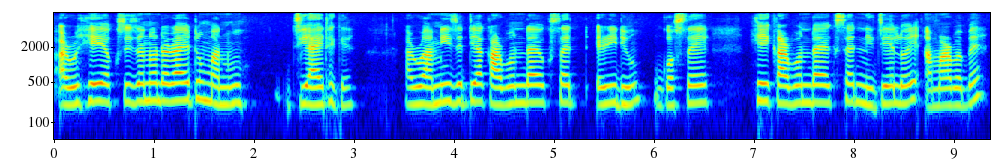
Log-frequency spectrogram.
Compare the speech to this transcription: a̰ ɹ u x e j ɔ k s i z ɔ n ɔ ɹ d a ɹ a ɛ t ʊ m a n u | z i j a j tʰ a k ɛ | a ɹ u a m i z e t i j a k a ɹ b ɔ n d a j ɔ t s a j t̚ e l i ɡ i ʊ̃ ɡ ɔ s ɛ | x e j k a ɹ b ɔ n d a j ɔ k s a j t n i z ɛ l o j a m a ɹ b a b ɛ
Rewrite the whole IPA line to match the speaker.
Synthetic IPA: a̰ ɹ u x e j ɔ k s i z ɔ n ɔ ɹ d a ɹ a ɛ t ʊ m a n u | z i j a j tʰ a k ɛ | a ɹ u a m i z e t i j a k a ɹ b ɔ n d a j ɔ k s a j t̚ e ɹ i d i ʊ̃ ɡ ɔ s ɛ | x e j k a ɹ b ɔ n d a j ɔ k s a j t n i z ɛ l o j a m a ɹ b a b ɛ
